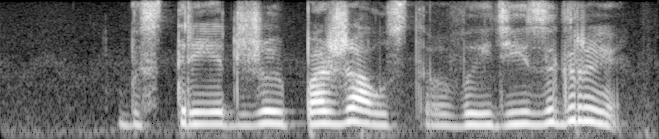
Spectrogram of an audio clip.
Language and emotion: Russian, angry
